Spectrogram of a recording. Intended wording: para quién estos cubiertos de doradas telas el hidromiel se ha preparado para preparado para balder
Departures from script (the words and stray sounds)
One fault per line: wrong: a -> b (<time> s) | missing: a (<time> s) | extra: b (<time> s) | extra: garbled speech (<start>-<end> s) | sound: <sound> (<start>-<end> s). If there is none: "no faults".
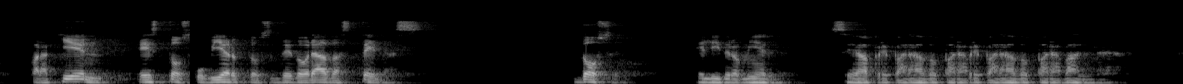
no faults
